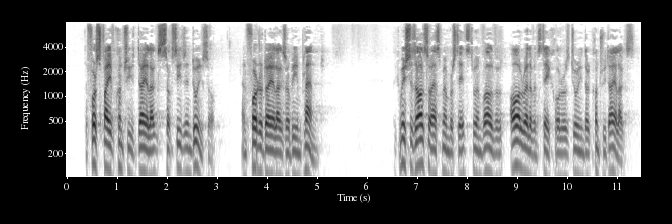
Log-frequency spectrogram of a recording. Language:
English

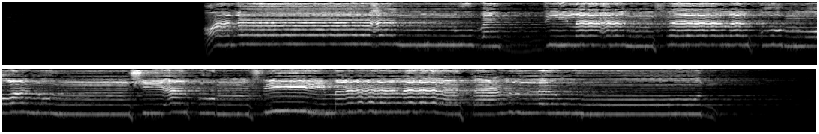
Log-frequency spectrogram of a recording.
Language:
Arabic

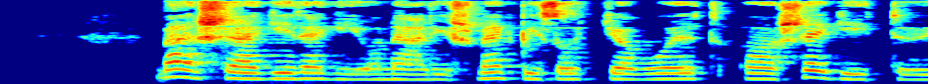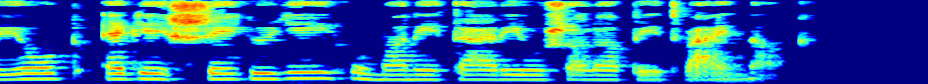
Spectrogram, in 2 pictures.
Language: Hungarian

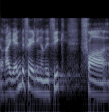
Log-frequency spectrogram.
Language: Danish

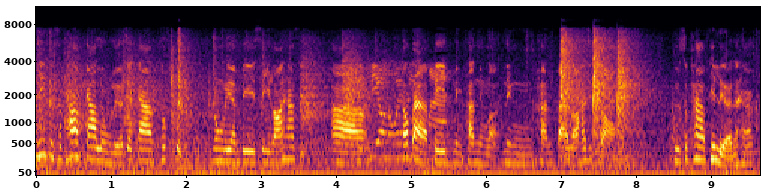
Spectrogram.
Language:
Thai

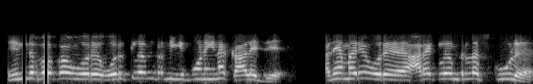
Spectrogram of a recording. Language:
Tamil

